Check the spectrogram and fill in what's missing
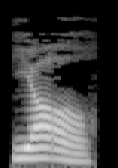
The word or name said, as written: yaal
